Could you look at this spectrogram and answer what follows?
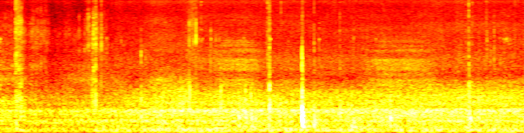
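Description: Honey bees hum steadily around an opened hive during early-spring splitting, a dense close buzz with a few sharp clicks and knocks from frames being handled, and no voices.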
